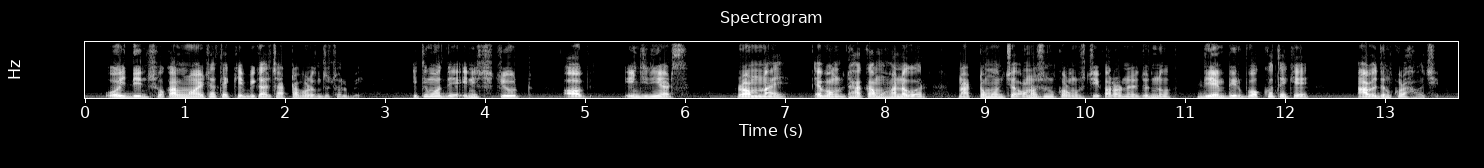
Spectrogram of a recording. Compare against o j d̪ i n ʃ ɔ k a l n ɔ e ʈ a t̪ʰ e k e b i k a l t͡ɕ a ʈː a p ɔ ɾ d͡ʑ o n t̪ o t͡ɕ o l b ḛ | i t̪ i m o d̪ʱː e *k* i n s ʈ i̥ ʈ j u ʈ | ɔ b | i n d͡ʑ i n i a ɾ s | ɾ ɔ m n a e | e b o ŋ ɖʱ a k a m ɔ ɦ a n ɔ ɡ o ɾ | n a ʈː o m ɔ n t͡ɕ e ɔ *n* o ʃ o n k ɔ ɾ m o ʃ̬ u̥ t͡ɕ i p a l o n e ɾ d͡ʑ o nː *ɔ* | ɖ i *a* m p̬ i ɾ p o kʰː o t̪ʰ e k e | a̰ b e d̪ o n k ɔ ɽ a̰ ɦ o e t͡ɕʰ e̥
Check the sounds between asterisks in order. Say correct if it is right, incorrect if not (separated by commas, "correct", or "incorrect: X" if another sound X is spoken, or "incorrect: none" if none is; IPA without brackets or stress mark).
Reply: incorrect: ʔ, correct, incorrect: o, incorrect: e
